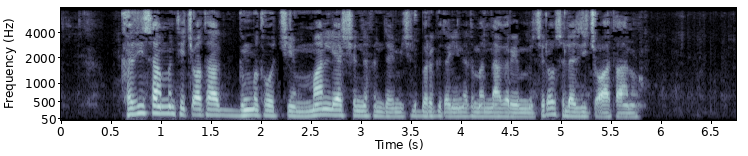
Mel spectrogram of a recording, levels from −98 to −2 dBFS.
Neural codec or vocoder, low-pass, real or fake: none; 7.2 kHz; real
